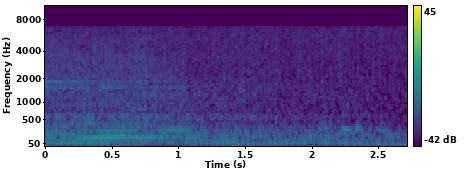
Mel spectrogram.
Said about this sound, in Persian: گربه ها و موش کوچولو بیدرنگ عقب ماشین پریدن و از شانس خوبی که داشتن ناگهان متوجه شدن که سوار یک کامیون حمل شیر هستن.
